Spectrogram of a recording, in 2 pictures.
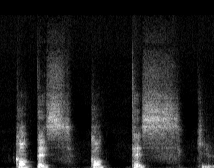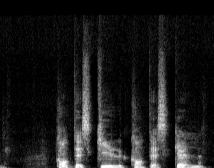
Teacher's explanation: Attention à la prononciation qui va être très rapide, parfois, et qui aura un peu comme une liaison entre le D et le E.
